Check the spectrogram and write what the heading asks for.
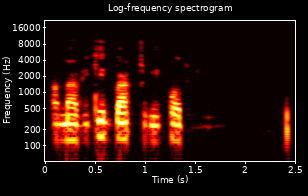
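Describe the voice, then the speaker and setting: A man talking through a screen-recorded software tutorial step by step, in a methodical way. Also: mid-range voice, little pitch movement, measured pace, slightly rough, dry recording, poor audio. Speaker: tutorial instructor.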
